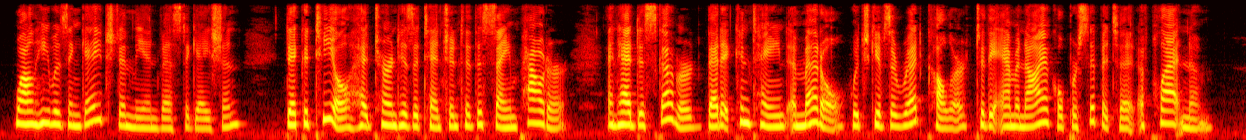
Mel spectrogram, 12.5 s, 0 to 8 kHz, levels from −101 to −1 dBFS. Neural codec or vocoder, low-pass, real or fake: none; 7.2 kHz; real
